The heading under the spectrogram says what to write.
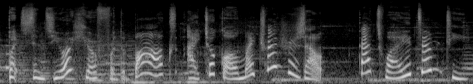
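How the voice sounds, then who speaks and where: A woman's voice: very high voice, huge pitch swings, moderate pace, over music, full character voice. A woman voicing an innocent, blunt little child in a video game, with a guileless, matter-of-fact manner. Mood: innocent, helpful.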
